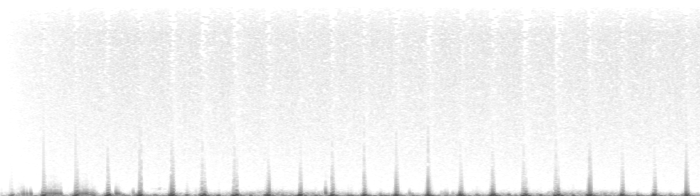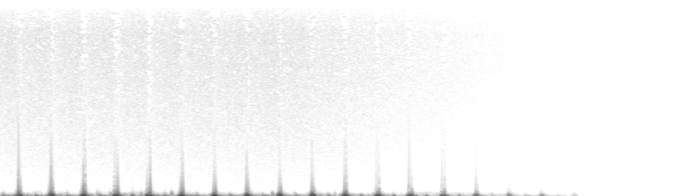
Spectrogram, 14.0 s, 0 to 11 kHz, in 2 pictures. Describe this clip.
HEARTBEAT-FAST
Heavily compressed heartbeat taken from a sample after jumping jacks... approx. 180 bpm.
after, beat, blood, bpm, e-health, exercise, fast, health, heart, heart-beat, heartbeat, heavy, medium, pounding, rhythm, scare, slow, speed, sthetoscope, thrill, tired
